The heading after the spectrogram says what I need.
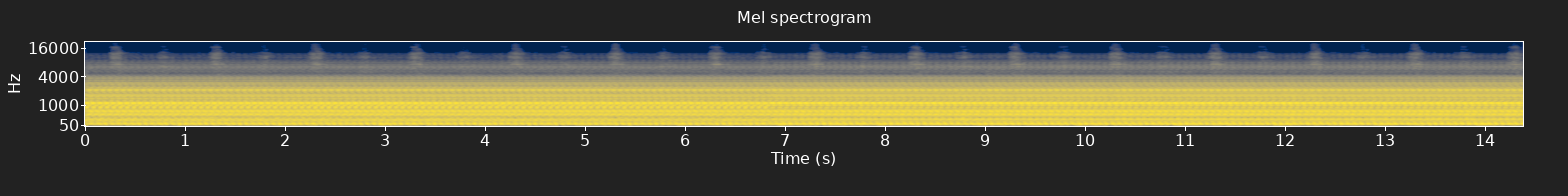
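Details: MRI scanner noise from a Philips 1.5T cervical spine scan: a loud continuous buzzing drone with a rapid repeating pulse and a faint beat about once a second, during a T1-weighted sequence.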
